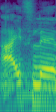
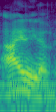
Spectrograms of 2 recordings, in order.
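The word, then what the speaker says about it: aisle: 그리고 오른쪽 자석 밑에 아이 슬레 라고 써있는 영어 있잖아 저건 묵음 임하는 다 나요 복도 쪽 좌석을 걷는다 너고 발음은 아예 야 다들 한번씩 따라해 보고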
